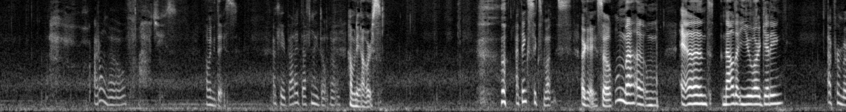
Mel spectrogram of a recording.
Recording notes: Come along with us as we roam around our neighborhood on a whim. The audio is recorded via my iPhone so you might hear us and the world around us. Back in Texas.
